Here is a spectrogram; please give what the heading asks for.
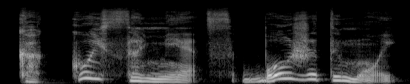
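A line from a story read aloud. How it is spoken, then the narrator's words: Moaning. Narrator (Russian): простонал спутник Алины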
